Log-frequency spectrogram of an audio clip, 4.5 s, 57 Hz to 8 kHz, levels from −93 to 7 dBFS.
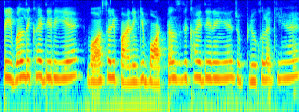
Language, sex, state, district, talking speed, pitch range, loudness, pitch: Hindi, female, Uttarakhand, Tehri Garhwal, 255 wpm, 250-270 Hz, -19 LUFS, 260 Hz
